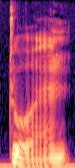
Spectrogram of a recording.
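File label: "zhun3", Mandarin Chinese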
